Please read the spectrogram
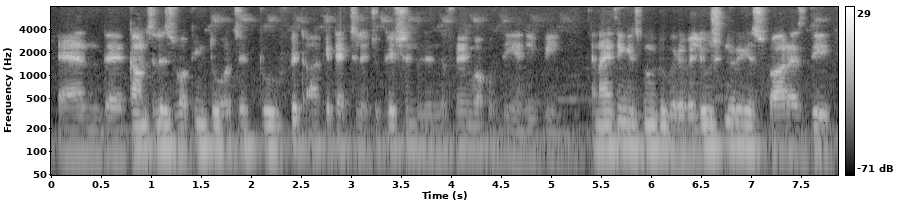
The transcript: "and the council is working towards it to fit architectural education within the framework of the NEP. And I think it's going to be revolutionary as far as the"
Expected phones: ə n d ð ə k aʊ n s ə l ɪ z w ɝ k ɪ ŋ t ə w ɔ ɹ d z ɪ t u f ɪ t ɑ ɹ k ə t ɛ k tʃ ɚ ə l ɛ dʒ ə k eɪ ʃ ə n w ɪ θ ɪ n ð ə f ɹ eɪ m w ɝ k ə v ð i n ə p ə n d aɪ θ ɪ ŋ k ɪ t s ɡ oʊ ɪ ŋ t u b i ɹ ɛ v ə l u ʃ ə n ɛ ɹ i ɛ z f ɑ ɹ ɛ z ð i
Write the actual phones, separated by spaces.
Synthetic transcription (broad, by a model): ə n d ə k aʊ n s ə l ɪ z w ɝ k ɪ ŋ t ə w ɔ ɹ d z ɪ t u f ɪ t ɑ ɹ k ə t ɛ k tʃ ɚ ə l ɛ dʒ ə k eɪ ʃ ə n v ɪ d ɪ n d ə f ɹ eɪ m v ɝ k ə v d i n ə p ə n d aɪ t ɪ ŋ k ɪ t s ɡ oʊ ɪ ŋ t u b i ɹ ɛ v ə l u ʃ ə n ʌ ɹ i ɛ z f ɑ ɹ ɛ z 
